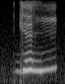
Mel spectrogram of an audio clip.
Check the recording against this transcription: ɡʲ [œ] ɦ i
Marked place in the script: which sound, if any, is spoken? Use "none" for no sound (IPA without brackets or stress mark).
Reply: ɛ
